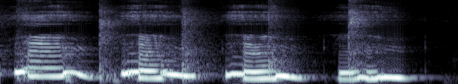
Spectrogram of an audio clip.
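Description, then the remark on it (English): A man's voice imitates a walrus with four loud, strained, honking bellows in a steady rhythm, each pitch wobbling up and down with a rough, throaty buzz and short pauses between. “I could do a walrus as well.”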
